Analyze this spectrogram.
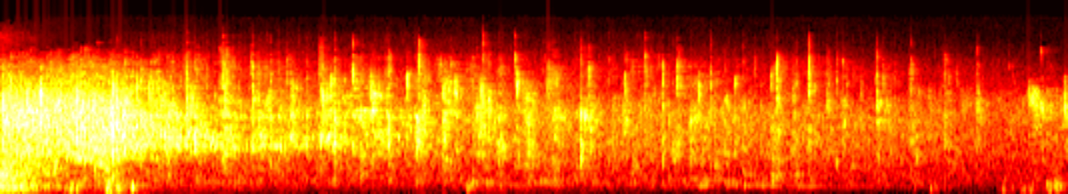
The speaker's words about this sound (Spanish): Dele un aplauso a Él, por favor.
